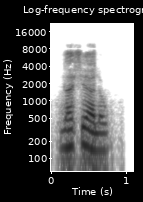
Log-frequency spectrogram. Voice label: fine, hausa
